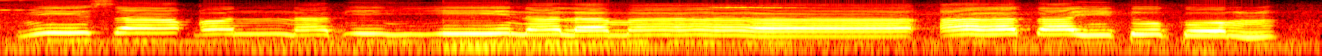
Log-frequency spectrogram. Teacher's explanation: Ya karena setelahnya ada alif yang hidup. Fathah diikuti alif tapi setelahnya ada alif yang hidup, maka dibaca panjang 5 harokat. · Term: majaiz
